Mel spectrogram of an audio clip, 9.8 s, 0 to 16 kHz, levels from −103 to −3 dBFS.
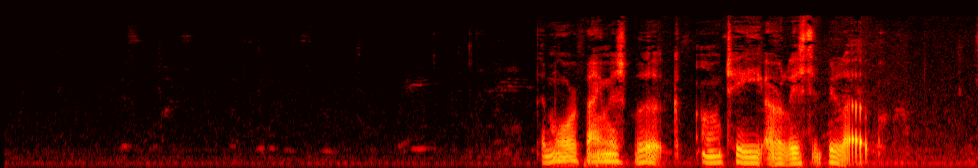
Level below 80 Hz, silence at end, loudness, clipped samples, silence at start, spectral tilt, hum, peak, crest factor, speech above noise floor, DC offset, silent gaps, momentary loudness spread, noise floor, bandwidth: -72 dBFS; 0.95 s; -39 LUFS; under 0.1%; 5.4 s; -5.5 dB/octave; none; -18 dBFS; 26 dB; 45 dB; under 0.1%; none; 8 LU; -83 dBFS; 11.5 kHz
